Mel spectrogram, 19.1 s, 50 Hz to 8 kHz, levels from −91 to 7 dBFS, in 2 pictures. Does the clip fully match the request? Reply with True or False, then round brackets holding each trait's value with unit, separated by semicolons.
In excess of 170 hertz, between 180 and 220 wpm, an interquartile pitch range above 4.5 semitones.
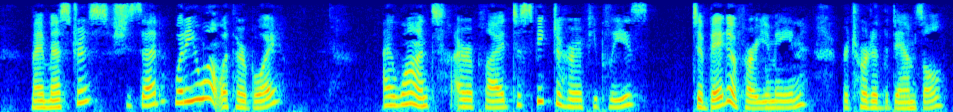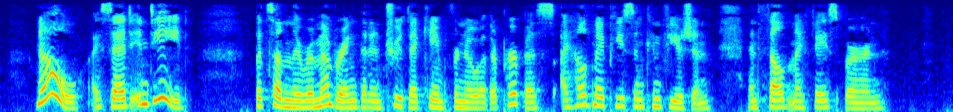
True (190 Hz; 185 wpm; 5.2 semitones)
